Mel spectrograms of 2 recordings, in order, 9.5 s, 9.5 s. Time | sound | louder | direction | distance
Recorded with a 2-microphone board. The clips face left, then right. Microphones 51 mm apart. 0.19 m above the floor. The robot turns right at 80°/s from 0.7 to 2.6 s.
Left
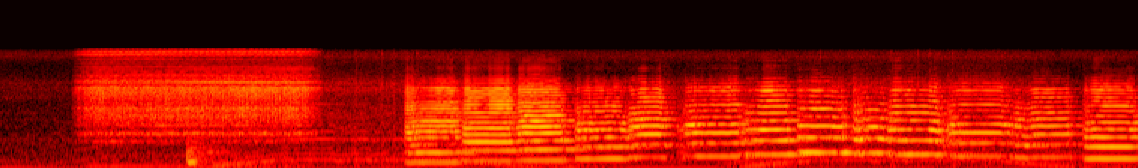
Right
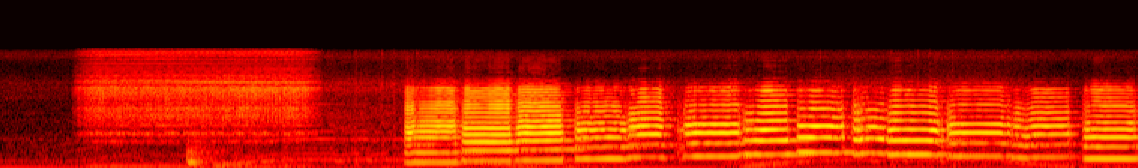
1.6 | a snare drum | even | 15° left (ahead or behind) | 3.5 m
3.4 | a trumpet | right 7 dB | 35° right (ahead or behind) | 0.6 m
